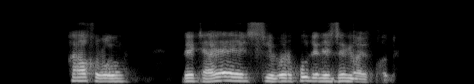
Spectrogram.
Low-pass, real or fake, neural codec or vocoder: 7.2 kHz; fake; codec, 16 kHz, 1 kbps, FreqCodec, smaller model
